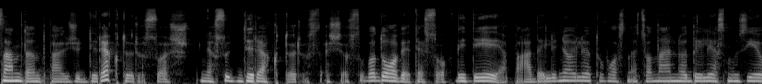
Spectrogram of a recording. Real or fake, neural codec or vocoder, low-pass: real; none; 14.4 kHz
